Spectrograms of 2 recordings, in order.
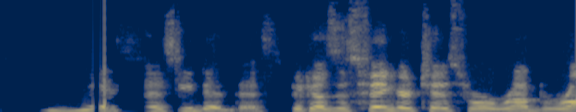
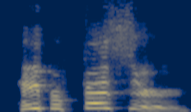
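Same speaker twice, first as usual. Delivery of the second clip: higher, urgent call to the professor; yelling; 10 semitones higher, 3 dB louder than usual. Acted. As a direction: shout him over. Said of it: "Johnny yelled".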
